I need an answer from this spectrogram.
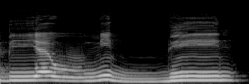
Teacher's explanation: нужно обращать внимание на удвоенность даль с неким интенсивностью, потому что если этой интенсивности не будет, она переходит в та.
